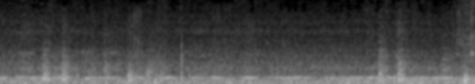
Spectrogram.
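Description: Dubbed sound of an electric train running: a steady rumble with a constant high hum, and sharp clicks of wheels over rail joints every second or so.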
